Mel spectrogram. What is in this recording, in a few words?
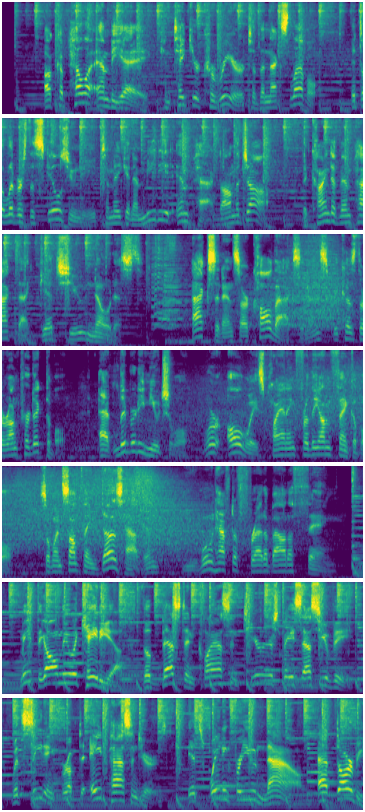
commercial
